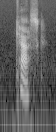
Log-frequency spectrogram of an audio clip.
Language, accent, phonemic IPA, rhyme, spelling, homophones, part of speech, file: English, US, /kæsk/, -æsk, cask, casque, noun / verb, En-us-cask.ogg
- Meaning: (noun) 1. A large barrel for the storage of liquid, especially of alcoholic drinks. (See a diagram of cask sizes.) 2. A casket; a small box for jewels 3. A brougham or other private carriage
